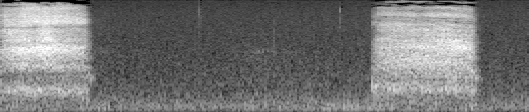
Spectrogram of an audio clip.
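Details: A young barn owl, nine weeks old, during feeding: two rasping, noisy hisses of about three-quarters of a second each, about two seconds apart, with near silence between.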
